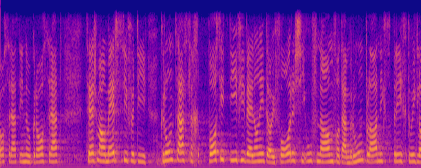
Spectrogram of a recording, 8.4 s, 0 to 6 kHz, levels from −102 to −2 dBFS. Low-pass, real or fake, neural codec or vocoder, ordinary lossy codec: 5.4 kHz; real; none; none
